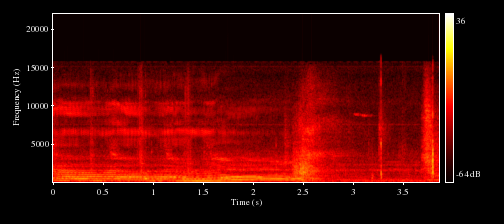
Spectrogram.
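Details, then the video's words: Riley, a Boxer trained to howl on command, doing the University of New Mexico Lobo howl indoors; one long harmonic howl sliding slowly downward for about two seconds, then a person's voice and clicks. "Riley and the Lobo Howl!"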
